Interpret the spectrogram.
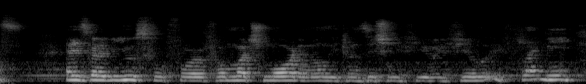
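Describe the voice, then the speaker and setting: Amid noticeable background noise and audible room echo, a man with a high voice speaks at a fairly slow pace with fairly even intonation. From Flanders, Belgium. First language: Dutch (Flemish). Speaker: triathlete vlogger. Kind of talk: product demo vlog. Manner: halting, many repetitions.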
